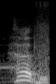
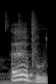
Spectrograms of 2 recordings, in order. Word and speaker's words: herbal: Brits drink herbal tea and Americans prefer herbal tea.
